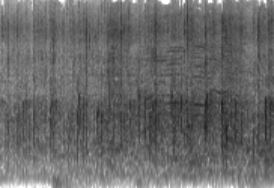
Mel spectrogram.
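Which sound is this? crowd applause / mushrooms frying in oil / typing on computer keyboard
crowd applause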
